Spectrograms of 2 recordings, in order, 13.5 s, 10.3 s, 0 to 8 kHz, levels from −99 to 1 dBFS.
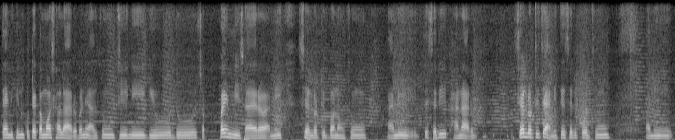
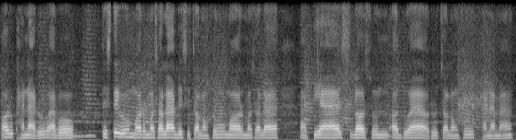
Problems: none marked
